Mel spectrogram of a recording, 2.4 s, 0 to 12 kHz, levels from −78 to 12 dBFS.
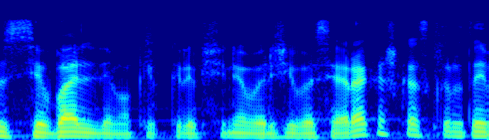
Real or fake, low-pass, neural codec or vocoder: real; 7.2 kHz; none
